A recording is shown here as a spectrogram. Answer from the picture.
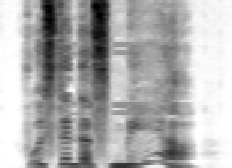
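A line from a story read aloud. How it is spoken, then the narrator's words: Called out. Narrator (German): rief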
